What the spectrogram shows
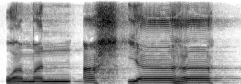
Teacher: nun sukun bertemu hamzah idhar halqi dibaca jelas tanpa mendengung. Wa man ahyaha huruf ha kita lembutkan huruf ha yaha 2 harokat masing-masing matabi'i fathah diikuti alif.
